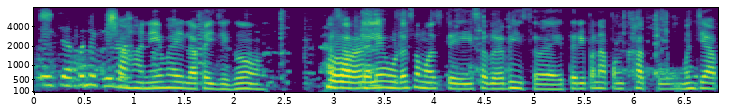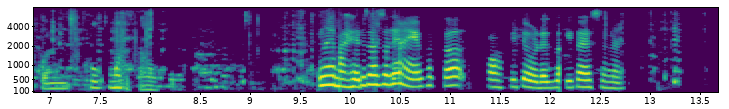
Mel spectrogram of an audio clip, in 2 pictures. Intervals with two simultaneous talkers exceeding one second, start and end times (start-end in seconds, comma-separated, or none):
none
